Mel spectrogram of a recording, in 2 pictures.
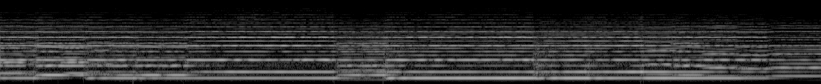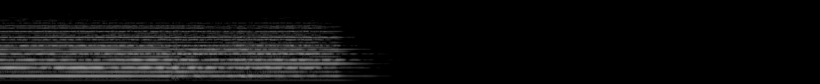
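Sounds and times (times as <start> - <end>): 
violin ensemble: 0.0 - 11.8.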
